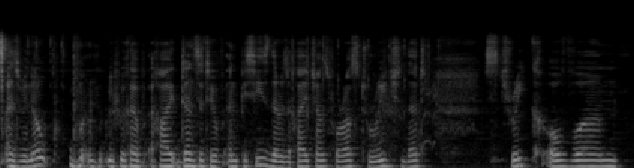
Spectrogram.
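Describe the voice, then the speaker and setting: A man with a non-native accent, medium-pitched, somewhat breathy and dark, mellow in tone, with monotone, flat intonation, a fairly slow pace, and long, frequent pauses. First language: not English. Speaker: gaming youtuber. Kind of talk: gameplay tutorial. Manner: hesitant, many fillers.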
